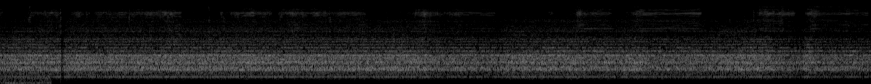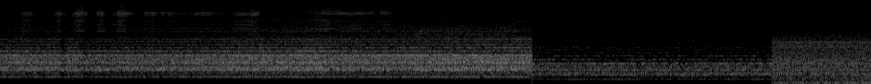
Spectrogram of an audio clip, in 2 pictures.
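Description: Lathe cutting a cedar-shavings and resin lid, removing material from the underside: a steady, fairly quiet scraping hiss that holds evenly for about fourteen seconds, then drops to a softer, duller tone near the end.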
